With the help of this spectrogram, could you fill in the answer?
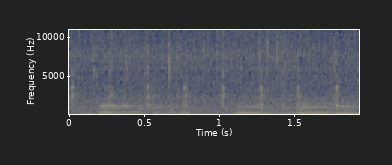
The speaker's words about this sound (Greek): Η πόλη βρέχει.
